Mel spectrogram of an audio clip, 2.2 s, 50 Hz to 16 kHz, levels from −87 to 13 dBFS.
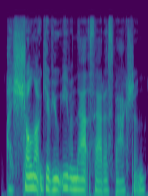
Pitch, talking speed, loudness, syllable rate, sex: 150 Hz, 215 wpm, -20 LUFS, 5.9 syllables/s, female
